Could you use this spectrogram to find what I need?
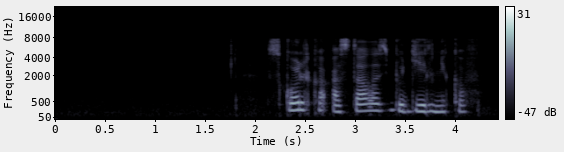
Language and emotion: Russian, neutral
